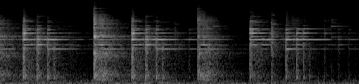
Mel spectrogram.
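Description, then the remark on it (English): A hammer clinks against a steel anvil in a quick, uneven series of sharp metallic strikes, each leaving a bright ringing tone that lingers between blows, as a man bangs on steel. Fairly loud, with no voices. “Um, but I start getting remnants of like sounds of my dad like banging against like steel.”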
